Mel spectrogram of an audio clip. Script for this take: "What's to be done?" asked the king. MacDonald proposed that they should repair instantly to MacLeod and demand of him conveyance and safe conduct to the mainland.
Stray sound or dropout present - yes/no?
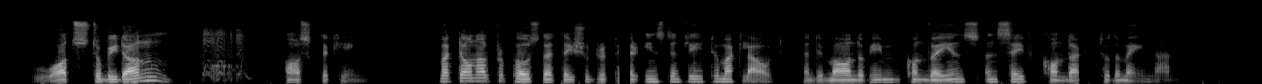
yes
